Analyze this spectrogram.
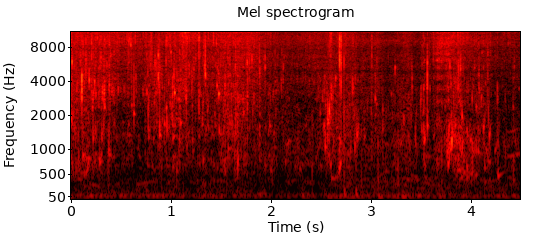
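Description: Shallow water trickling, with light splashes and small scattered clicks.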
